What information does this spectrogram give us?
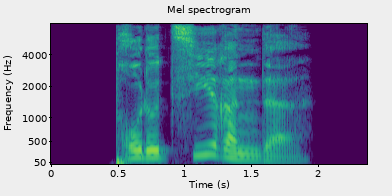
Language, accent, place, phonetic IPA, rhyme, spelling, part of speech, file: German, Germany, Berlin, [pʁoduˈt͡siːʁəndə], -iːʁəndə, produzierende, adjective, De-produzierende.ogg
- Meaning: inflection of produzierend: 1. strong/mixed nominative/accusative feminine singular 2. strong nominative/accusative plural 3. weak nominative all-gender singular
